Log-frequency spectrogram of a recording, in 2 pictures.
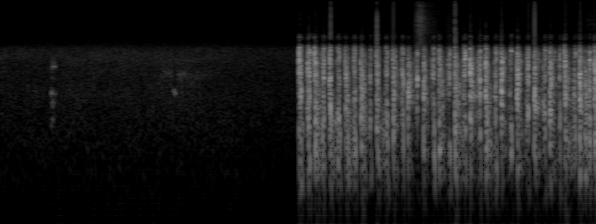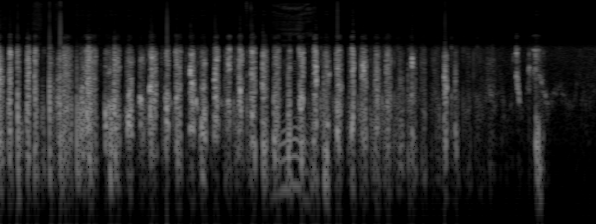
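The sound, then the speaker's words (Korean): A voice imitates a military helicopter passing during army training: after a few seconds of near silence, a loud, rapid rotor-like chopping starts abruptly and pulses steadily, swelling and fading in strength, then trails off near the end. “자 훈련 중에 지나가던 헬기 한번 들어보겠습니다.”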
